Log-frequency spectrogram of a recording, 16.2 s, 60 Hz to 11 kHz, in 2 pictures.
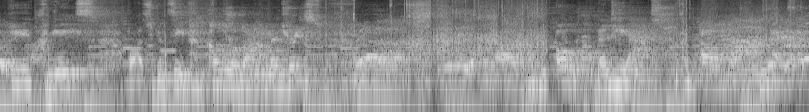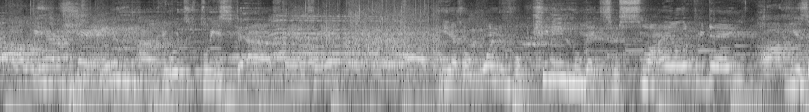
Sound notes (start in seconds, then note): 4.0 a few more cheers; 6.8 crowd laughs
